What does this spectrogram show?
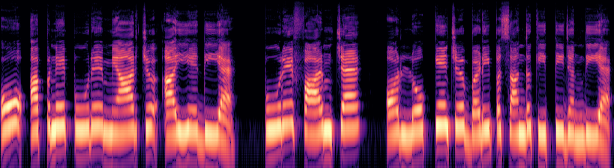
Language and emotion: Dogri, neutral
